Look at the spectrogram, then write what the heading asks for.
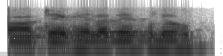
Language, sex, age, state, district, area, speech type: Assamese, male, 45-60, Assam, Morigaon, rural, conversation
